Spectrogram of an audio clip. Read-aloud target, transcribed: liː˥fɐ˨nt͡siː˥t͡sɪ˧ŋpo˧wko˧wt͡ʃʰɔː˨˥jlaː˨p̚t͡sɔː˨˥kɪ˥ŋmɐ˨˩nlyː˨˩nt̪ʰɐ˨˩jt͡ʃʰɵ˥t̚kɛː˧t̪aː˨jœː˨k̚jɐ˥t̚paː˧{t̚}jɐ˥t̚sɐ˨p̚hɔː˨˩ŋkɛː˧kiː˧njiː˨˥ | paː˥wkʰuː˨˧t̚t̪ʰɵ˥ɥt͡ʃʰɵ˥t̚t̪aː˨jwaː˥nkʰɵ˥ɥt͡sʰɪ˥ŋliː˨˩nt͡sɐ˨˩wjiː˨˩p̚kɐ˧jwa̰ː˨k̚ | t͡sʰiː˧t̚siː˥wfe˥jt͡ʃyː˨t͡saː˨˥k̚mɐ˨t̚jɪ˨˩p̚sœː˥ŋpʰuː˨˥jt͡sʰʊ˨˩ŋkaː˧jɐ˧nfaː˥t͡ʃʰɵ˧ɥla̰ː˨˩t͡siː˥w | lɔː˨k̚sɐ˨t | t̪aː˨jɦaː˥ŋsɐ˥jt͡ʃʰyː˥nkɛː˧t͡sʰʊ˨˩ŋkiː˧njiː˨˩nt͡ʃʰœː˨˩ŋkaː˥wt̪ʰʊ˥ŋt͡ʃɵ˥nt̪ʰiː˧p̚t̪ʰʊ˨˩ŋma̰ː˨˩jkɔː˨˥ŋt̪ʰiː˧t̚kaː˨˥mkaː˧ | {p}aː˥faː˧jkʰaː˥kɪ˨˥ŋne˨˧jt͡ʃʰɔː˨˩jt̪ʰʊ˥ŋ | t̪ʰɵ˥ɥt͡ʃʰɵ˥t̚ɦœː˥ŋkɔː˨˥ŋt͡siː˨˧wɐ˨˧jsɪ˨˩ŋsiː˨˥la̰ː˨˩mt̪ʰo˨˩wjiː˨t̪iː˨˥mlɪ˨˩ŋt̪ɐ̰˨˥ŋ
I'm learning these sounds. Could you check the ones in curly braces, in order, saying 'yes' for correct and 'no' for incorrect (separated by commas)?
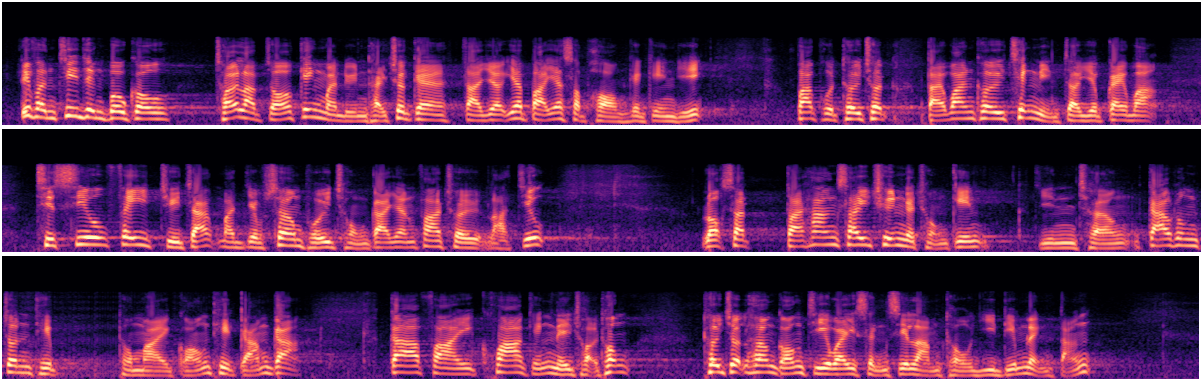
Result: no, no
